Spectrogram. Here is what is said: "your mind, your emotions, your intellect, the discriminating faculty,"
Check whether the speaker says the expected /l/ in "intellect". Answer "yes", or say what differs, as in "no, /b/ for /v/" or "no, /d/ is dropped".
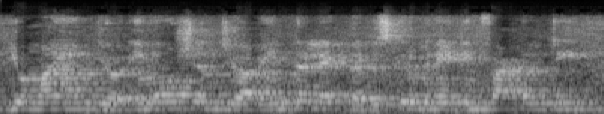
yes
